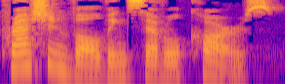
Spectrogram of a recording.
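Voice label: "crash involving several cars", English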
